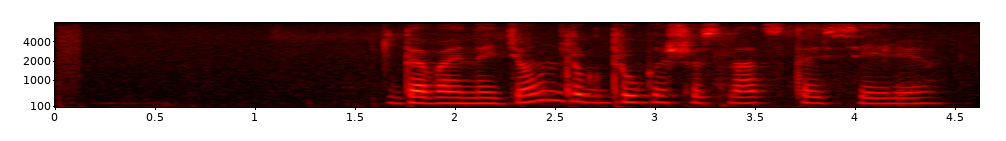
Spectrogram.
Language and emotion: Russian, neutral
